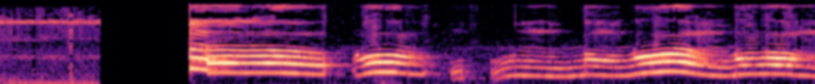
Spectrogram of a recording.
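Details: Siberian Husky, a pet dog, giving long wavering tonal howls after a brief quiet gap, several drawn-out phrases that rise and fall in pitch with rich harmonics, like a talking moan.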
